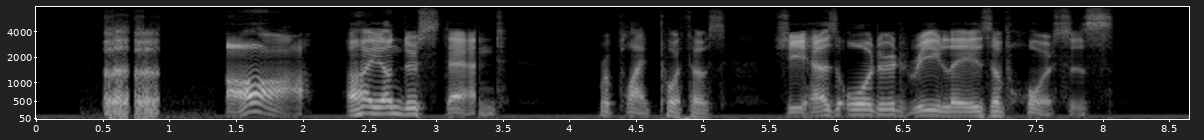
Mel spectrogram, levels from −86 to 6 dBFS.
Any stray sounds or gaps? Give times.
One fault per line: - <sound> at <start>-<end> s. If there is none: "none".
- laugh at 0.5-0.9 s
- dropout at 3.3-3.3 s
